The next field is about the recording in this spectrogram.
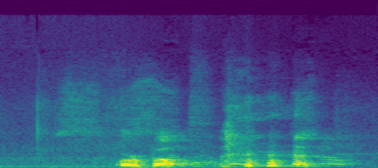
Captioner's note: laughs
